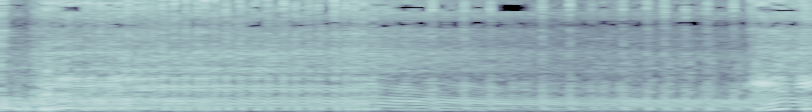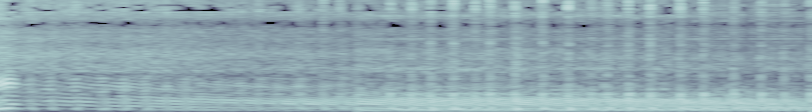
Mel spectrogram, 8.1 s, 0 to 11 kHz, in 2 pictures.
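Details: Vintage Pioneer P41 66cc two-stroke chainsaw after a carb rebuild: runs on its own with a raspy, slightly hunting beat while the idle settles; running normally.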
